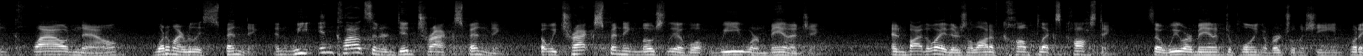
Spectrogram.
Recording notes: Recorded on the exhibitor floor of Cisco Live Barcelona.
